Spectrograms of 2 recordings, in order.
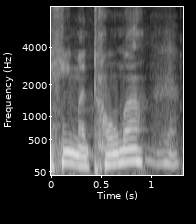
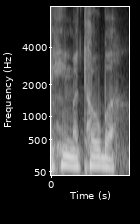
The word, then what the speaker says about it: hematoma: Yeah, it's called a hematoma, but I always call it the hematoba.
